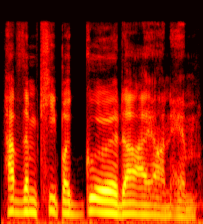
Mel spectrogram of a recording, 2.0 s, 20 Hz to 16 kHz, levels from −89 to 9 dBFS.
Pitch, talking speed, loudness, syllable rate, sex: 135 Hz, 235 wpm, -16 LUFS, 4.3 syllables/s, male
